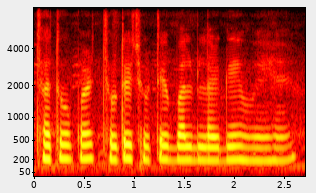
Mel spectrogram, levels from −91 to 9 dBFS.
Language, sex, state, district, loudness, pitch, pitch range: Hindi, female, Uttar Pradesh, Lucknow, -18 LUFS, 200 Hz, 195-210 Hz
